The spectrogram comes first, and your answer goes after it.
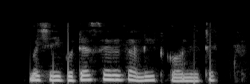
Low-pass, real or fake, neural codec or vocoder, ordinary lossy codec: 7.2 kHz; fake; vocoder, 44.1 kHz, 128 mel bands every 512 samples, BigVGAN v2; AAC, 32 kbps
